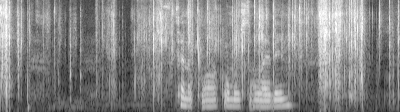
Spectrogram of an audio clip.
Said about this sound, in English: What I opened was a Reese's peanut butter football.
